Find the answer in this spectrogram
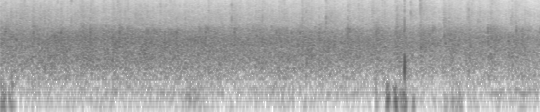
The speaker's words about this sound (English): So we've clapped twice. I'd like to do it one more time.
